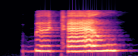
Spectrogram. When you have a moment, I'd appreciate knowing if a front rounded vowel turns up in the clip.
yes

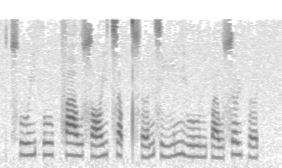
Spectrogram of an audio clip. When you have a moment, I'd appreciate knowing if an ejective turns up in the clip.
no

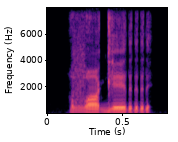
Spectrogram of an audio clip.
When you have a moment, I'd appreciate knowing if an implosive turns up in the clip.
no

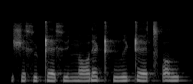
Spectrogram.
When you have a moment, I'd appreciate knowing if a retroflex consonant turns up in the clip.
yes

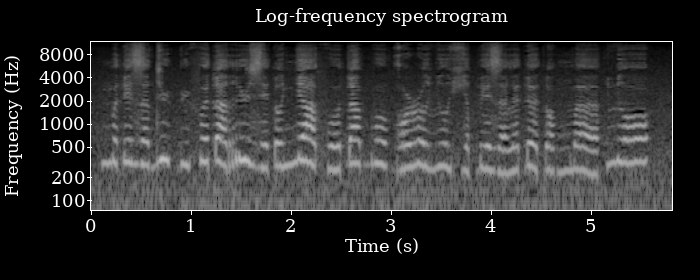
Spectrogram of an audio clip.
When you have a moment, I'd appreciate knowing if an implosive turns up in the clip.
yes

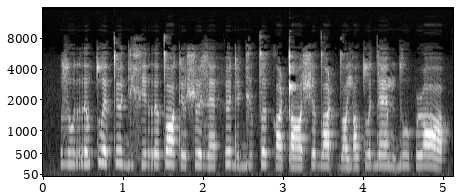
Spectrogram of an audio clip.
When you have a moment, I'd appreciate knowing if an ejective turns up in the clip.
no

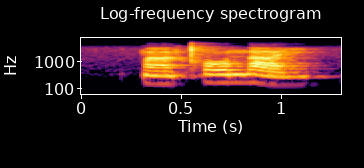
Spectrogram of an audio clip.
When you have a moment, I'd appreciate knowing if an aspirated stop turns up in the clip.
yes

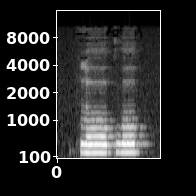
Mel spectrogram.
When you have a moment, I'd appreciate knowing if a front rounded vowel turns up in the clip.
no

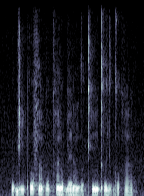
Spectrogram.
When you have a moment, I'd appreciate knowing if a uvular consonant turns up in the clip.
no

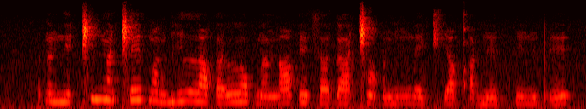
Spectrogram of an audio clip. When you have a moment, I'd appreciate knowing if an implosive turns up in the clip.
yes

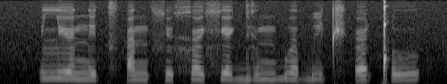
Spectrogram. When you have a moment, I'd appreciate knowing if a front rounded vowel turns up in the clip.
yes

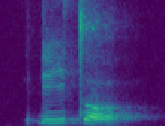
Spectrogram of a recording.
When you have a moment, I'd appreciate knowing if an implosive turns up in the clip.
yes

